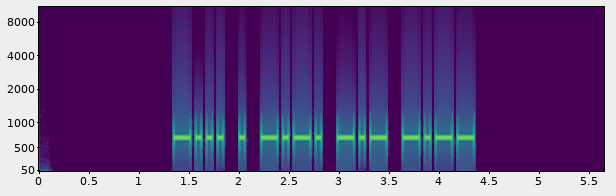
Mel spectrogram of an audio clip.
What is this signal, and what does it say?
Morse code, heard as a keyed tone, about 22 wpm, 700 Hz. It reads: BECKY
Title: USA Common Names - Max 5 Letters - 22wpm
